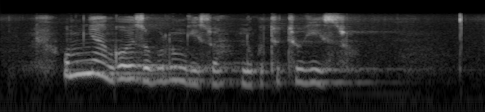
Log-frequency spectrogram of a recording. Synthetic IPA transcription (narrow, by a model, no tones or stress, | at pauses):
um̩ɲaŋɔwɛzoɓuluŋiswanok̬utʰutʰuk̬iːswa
